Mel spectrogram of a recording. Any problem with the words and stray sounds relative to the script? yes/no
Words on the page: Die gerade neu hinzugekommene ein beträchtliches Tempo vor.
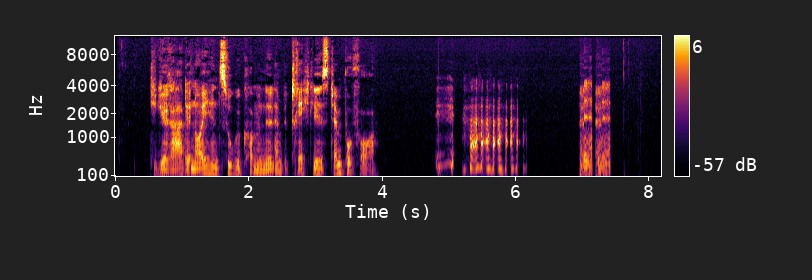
yes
